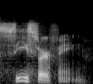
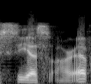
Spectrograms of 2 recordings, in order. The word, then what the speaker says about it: CSRF: on the list is I guess the security folks will pronounce it as C surfing because that's fun to say it's actually csrf cross site request forgery so uh the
